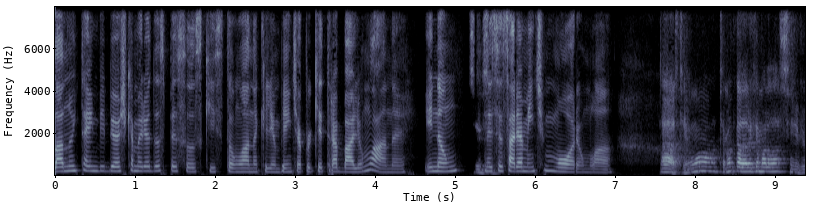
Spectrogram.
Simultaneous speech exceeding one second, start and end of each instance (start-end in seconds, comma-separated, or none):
none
